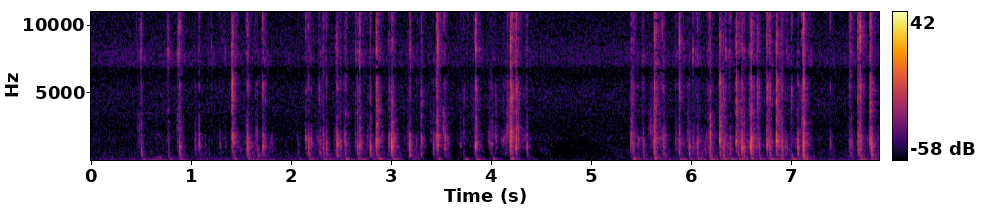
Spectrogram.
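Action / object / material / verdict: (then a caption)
tap / plastic-case mechanical keyboard / plastic / none. Fingertips type repeatedly on a cream plastic-case mechanical keyboard fitted with cat and paw-shaped plastic keycaps. Quick, clacky keystrokes come in bursts, with a brief pause around the fifth second before the typing resumes.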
